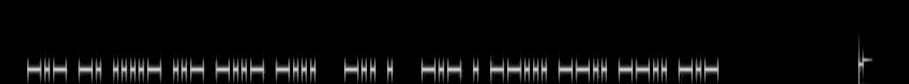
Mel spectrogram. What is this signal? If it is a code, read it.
Morse code, heard as a keyed tone, about 27 wpm, 700 Hz. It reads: KN4UXB DE KE7ZZK
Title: USA Callsign DE Callsign - 6 Characters - 28wpm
